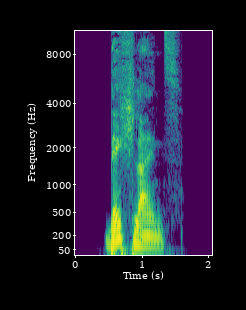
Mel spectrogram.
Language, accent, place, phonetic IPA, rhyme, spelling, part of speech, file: German, Germany, Berlin, [ˈbɛçlaɪ̯ns], -ɛçlaɪ̯ns, Bächleins, noun, De-Bächleins.ogg
- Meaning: genitive of Bächlein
